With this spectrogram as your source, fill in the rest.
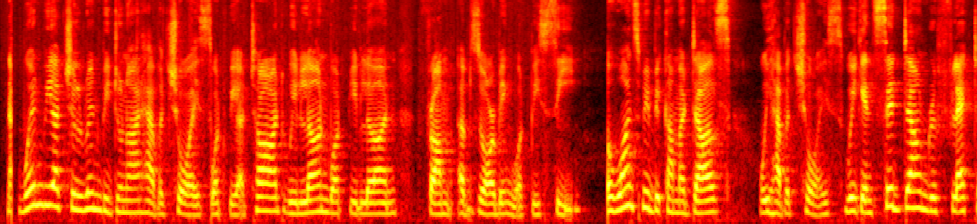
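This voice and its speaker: Speaking to camera, a woman presenter delivers a self-help talk in a deliberate, clear manner. She has a lowish voice and a transitional accent with American influence.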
